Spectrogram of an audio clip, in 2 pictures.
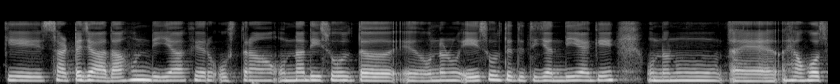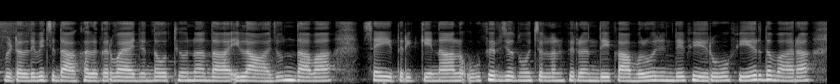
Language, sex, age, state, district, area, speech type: Punjabi, female, 30-45, Punjab, Tarn Taran, rural, spontaneous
